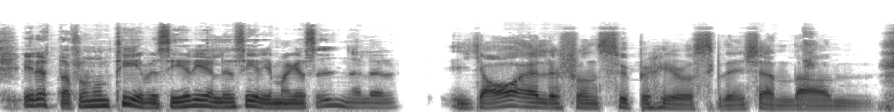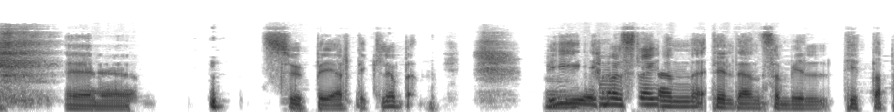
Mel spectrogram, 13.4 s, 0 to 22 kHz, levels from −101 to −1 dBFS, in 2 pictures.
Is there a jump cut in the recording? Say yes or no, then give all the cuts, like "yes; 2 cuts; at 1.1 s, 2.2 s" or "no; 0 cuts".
yes; 4 cuts; at 5.4 s, 11.2 s, 11.6 s, 12.0 s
